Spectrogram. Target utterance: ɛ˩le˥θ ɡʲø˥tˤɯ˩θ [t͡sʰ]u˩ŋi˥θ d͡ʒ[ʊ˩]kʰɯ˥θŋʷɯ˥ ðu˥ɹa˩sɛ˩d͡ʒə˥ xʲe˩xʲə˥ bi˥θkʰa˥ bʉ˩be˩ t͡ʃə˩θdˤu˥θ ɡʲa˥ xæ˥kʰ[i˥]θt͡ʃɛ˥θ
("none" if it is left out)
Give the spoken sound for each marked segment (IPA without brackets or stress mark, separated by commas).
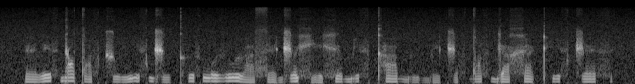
t͡ʃ, ɯ˩, i˥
